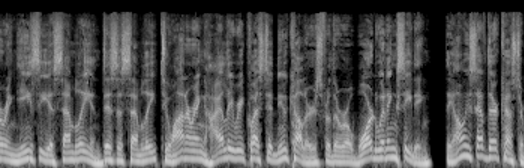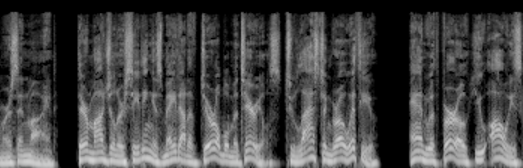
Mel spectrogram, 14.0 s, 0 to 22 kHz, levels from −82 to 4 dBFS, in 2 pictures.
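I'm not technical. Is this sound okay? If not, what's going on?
No, there are two tiny glitches in this speech, at 1.15 to 1.17 s and 3.90 to 3.92 s. Each is damaged data in a compressed stream: a scrap of the file got garbled, so the player briefly misreads it before catching up again.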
